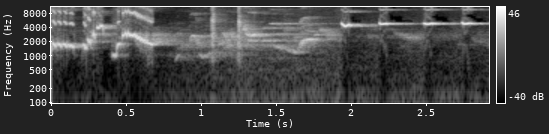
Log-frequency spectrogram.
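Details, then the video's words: Short burst of white-rumped shama song from a training recording for contest birds: quick twisting whistles, then a few high, thin, evenly spaced piping notes. "Murai GACOR & NEMBAK ...FULL POWER & FIGHTER ‼️ Ampuh untuk MASTERAN BURUNG KONTES"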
